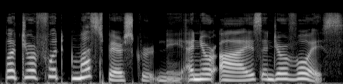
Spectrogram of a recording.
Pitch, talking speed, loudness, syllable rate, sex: 240 Hz, 210 wpm, -15 LUFS, 4.7 syllables/s, female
